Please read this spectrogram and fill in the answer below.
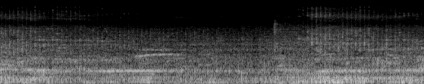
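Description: Go-karts running on the track, their small engines making a steady drone.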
